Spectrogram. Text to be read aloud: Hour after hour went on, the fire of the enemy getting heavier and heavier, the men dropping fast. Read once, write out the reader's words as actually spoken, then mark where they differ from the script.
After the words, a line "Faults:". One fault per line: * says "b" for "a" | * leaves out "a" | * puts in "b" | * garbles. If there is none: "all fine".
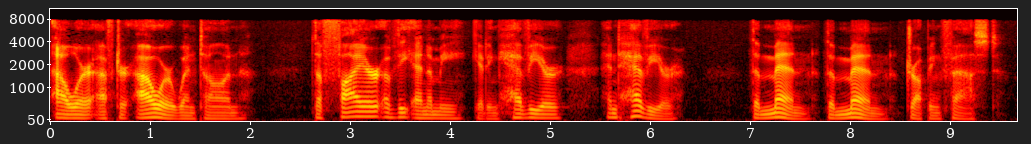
Hour after hour went on, the fire of the enemy getting heavier and heavier, the men the men dropping fast.
Faults:
* puts in "the men"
